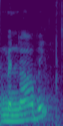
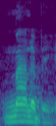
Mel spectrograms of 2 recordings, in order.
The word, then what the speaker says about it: Manabe: November November yeah uh am I saying it right manabi manabe manabe yeah manabe okay can you tell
